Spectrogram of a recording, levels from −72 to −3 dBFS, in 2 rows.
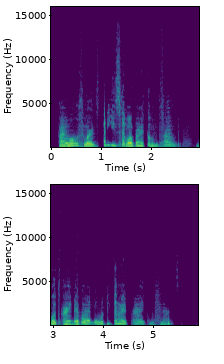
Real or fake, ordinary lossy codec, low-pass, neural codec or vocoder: fake; MP3, 96 kbps; 14.4 kHz; codec, 44.1 kHz, 0.9 kbps, DAC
